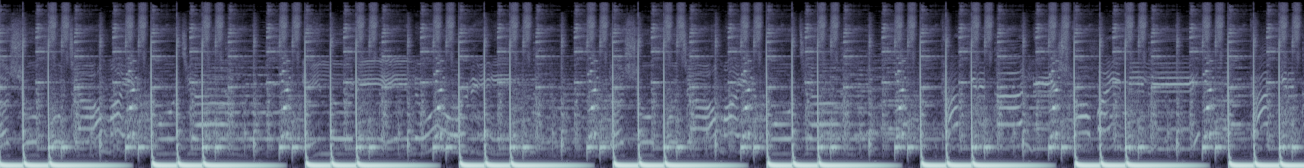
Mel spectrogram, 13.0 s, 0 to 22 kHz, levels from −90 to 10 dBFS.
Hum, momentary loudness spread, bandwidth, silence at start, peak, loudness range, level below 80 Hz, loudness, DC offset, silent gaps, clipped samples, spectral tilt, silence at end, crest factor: none; 7 LU; over 20 kHz; 0 s; 0 dBFS; 0 LU; -10 dBFS; -11 LUFS; under 0.1%; none; under 0.1%; -4.5 dB/octave; 0 s; 8 dB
